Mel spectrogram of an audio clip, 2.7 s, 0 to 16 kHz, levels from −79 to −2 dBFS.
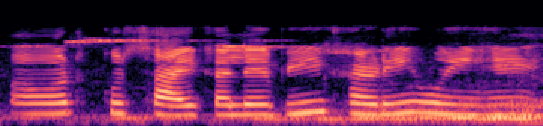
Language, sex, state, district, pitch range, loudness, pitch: Hindi, female, Madhya Pradesh, Bhopal, 245-280 Hz, -15 LUFS, 265 Hz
